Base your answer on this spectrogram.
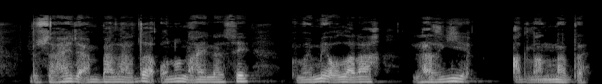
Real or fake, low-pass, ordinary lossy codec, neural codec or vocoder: real; 10.8 kHz; MP3, 48 kbps; none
